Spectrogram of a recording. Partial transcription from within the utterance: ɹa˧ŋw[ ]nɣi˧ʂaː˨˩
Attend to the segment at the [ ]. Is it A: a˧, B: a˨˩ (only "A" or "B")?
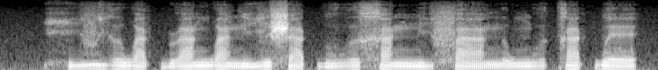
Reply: B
